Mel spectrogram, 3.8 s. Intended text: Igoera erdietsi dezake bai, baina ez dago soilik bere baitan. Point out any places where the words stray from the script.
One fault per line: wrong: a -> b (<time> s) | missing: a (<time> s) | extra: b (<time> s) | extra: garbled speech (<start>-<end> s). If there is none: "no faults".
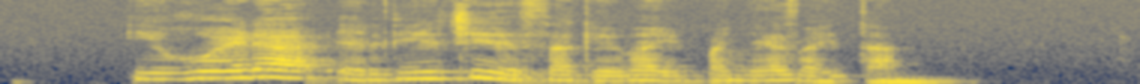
missing: dago soilik bere (2.6 s)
